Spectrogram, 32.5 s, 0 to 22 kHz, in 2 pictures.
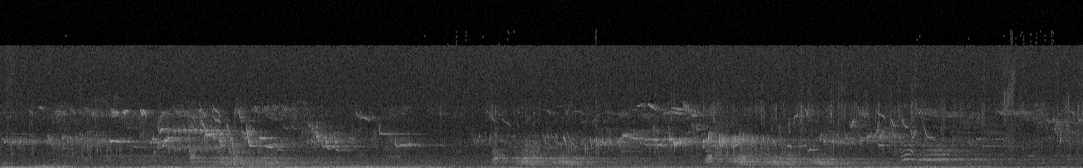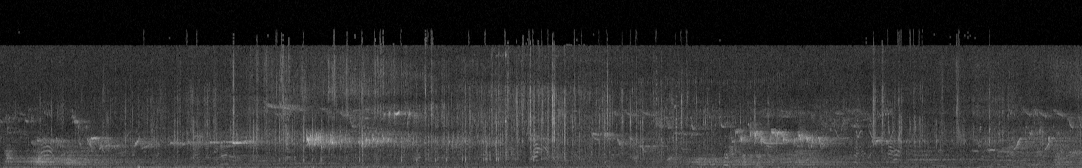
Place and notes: Sounds (birdsong, people shouting, dogs barking) generated on the English side of the River Wye, crossing the river and border into Wales, hitting the hill on the Welsh side of the river and bouncing back into England.
(Audio Technica BP4025 XY mic into a Sound Devices 633 recorder)
Monmouth, Herefordshire, UK, 25 March 2016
